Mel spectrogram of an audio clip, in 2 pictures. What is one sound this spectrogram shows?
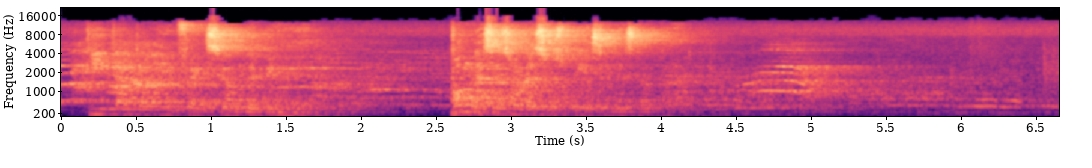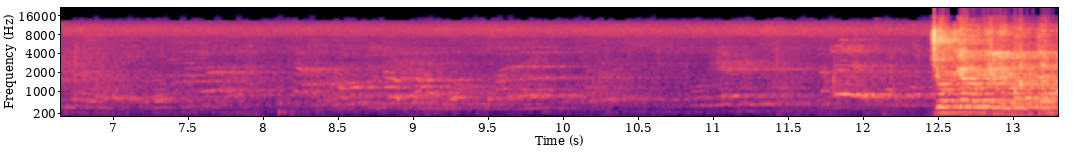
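A man speaks with passion into a microphone over loudspeakers in an echoing hall.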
